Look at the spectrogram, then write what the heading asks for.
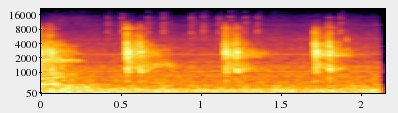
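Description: Computer keyboard hotkeys tapped during a StarCraft match: four quiet, evenly spaced clicks roughly half a second apart, each a short crisp clatter over a faint steady background hum.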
